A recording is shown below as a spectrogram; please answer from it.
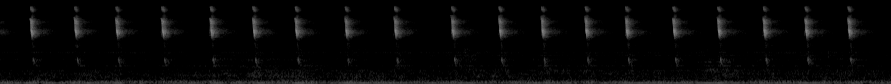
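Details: A chipmunk on a corner of a deck at camp chirps nonstop, apparently unthreatened even when yelled at, giving sharp, high chips about two every second in a long unbroken series.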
